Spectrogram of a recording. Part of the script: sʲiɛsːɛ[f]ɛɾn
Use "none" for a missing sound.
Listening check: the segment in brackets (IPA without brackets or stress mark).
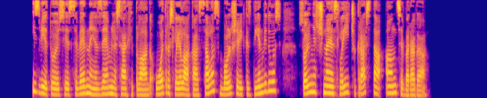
v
